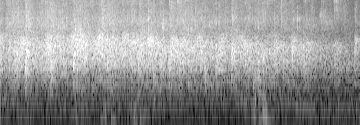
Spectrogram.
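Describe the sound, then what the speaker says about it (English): An audience applauds a Chancellor being welcomed at a formal event, producing dense, continuous clapping that stays loud throughout and then eases slightly toward the end, with no voices over it. "Please join me in welcoming him with a huge round of applause."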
